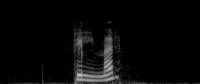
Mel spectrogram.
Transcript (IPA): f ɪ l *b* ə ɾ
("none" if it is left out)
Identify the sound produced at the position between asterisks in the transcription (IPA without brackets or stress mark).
m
